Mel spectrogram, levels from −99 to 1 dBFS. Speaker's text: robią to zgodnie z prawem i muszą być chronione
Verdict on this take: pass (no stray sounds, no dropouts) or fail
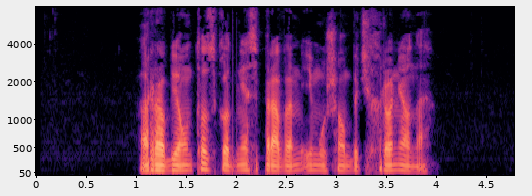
pass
